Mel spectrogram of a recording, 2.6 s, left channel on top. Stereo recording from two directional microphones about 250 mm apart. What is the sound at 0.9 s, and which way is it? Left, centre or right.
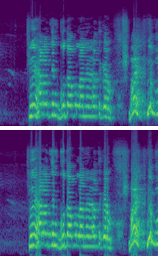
Speech, centre.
